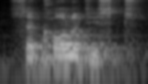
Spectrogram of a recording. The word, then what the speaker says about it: साइकोलॉजिस्ट: Physique P एस वाई पी एस वाई में जब पी के बाद एस आ रहा हो तो फिर पी साइलेंट हो जाता है और एस की साउंड जो है वो अदा की जाती है।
